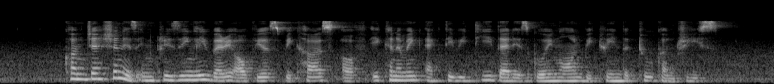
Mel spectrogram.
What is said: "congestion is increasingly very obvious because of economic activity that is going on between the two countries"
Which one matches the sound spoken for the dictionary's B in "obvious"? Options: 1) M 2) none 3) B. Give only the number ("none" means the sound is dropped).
3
